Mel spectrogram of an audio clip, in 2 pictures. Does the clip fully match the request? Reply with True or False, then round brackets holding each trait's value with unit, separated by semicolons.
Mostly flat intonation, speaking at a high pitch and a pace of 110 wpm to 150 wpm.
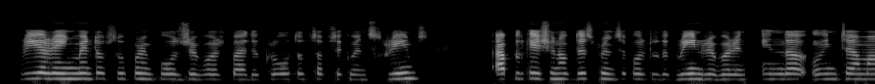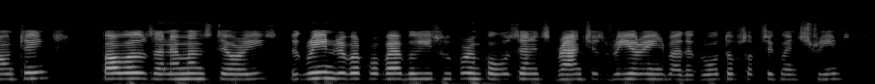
True (1.3 semitones; 245 Hz; 145 wpm)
